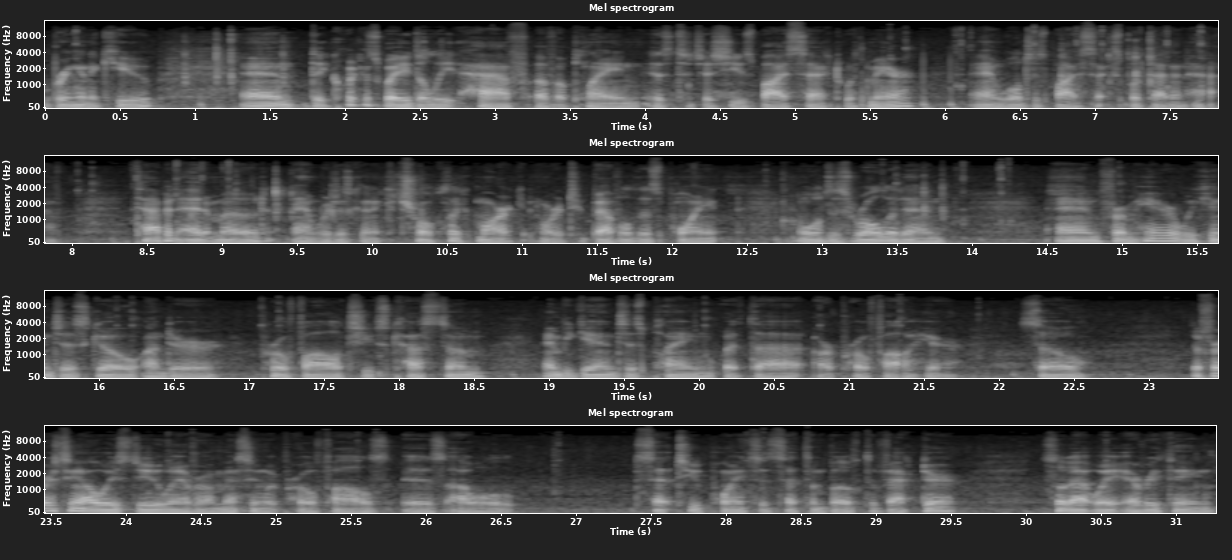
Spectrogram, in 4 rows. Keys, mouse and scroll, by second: 0.3 scroll up 3, 1.0 alt+x, 1.9 alt+scroll down 2, 3.2-4.2 scroll down 1, 5.6 click, 6.1 middle click, 7.2 Tab, 7.5 middle click, 7.9 click, 8.3 middle click, 8.8 middle click, 9.2 q, 10.0 ctrl+click, 12.1 scroll up 4, 13.4 click, 13.6 Tab, 13.8 middle click, 14.8 click, 16.0 click, 17.0 click, 19.1 click, 20.7 click, 22.1-23.2 scroll down 3, 24.2 click, 25.4 click, 27.1 click, 28.0 click, 28.8 click, 30.4 click.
